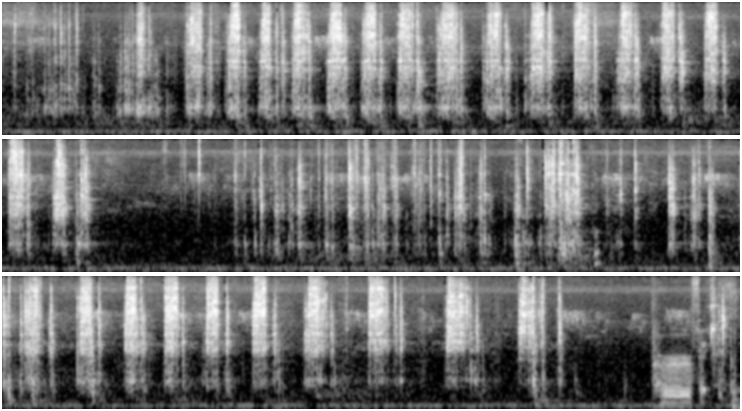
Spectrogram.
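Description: A part being tightened down on a Generac generator with a ratchet, rapid clicking strokes repeating in steady bursts close by over a low background hum, with a short pause midway.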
